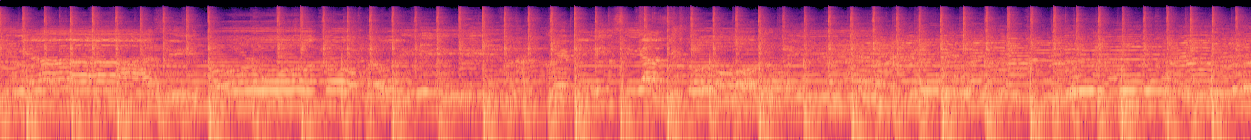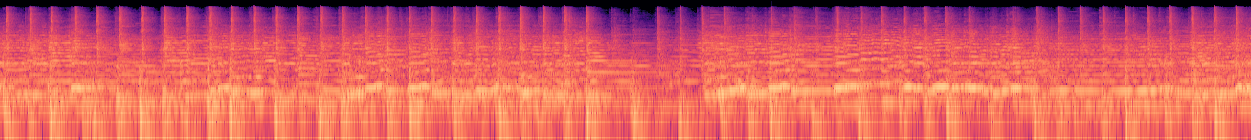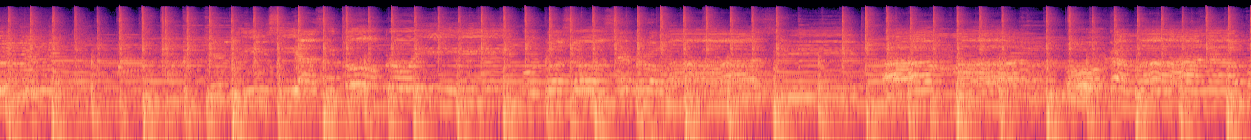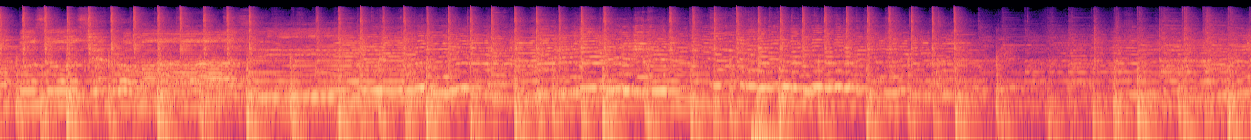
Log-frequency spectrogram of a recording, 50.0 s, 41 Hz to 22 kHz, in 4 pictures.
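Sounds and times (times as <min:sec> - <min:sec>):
drum beating time: 0:00.0 - 0:50.0
lute strumming: 0:00.0 - 0:50.0
bowed lyra melody: 0:41.2 - 0:48.0.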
